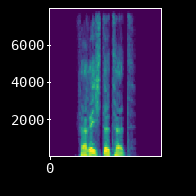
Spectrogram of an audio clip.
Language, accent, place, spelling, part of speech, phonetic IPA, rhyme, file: German, Germany, Berlin, verrichtetet, verb, [fɛɐ̯ˈʁɪçtətət], -ɪçtətət, De-verrichtetet.ogg
- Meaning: inflection of verrichten: 1. second-person plural preterite 2. second-person plural subjunctive II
